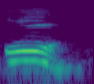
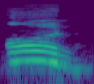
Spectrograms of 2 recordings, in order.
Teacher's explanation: a pronúncia não é on, fechado, como se fosse o O do português, mas on, aberto, como se fosse a pronúncia do inglês, porque é, na verdade, né?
